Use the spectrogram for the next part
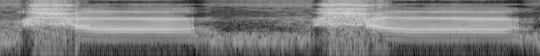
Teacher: হলকের মধ্যভাগ হতে হা উচ্চারিত হয়। হা, গলায় চাপ দিয়ে এটি উচ্চারণ করার চেষ্টা করুন, হা হা।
